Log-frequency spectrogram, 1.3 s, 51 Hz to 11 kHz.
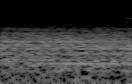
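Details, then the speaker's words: Mini ITX Ryzen 9 3900XT build on Asus ROG X570-I with be quiet! Dark Rock Pro 4 cooler, first power-on: steady, even rushing air at high fan speed, no clicks or rattles; very loud fan, cause unknown. "It's RGBing in the ROG thing there. That's a really loud fan."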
